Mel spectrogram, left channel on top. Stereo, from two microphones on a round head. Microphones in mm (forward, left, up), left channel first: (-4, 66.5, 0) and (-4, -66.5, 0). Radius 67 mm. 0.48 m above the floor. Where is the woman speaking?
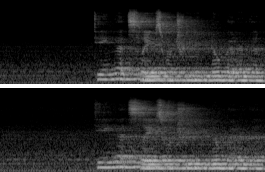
50° left (ahead or behind), 2 m.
